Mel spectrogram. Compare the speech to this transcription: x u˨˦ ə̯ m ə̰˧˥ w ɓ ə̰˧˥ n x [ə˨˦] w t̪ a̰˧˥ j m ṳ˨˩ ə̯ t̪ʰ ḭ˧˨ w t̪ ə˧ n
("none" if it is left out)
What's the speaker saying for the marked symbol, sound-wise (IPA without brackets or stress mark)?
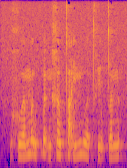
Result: ə˨˦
